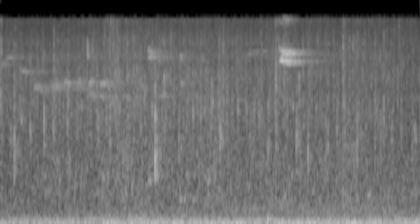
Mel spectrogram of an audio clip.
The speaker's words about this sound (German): Ein Springbrunnen plätschert beruhigend vor sich hin.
